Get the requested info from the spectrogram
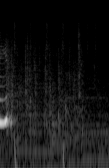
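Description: A woman's voice trails off at the very start, then faint irregular clicks and ticks: a small parrot cracking and working a seed in its beak.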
